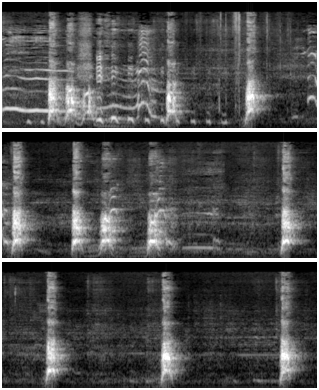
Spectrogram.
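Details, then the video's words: Pet dog Samson barking at a dog on a computer screen: a quick flurry of yips, then sharp single barks roughly every second, a person speaking early on. "Dog barks at dog on computer"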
